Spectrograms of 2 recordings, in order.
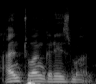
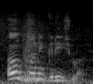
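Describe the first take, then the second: First: The first name sounds like French Antoine. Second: The first name sounds like English Anthony. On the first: The speaker calls it right. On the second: The speaker calls it wrong. "tem que saber pronunciar o nome dele certinho"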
